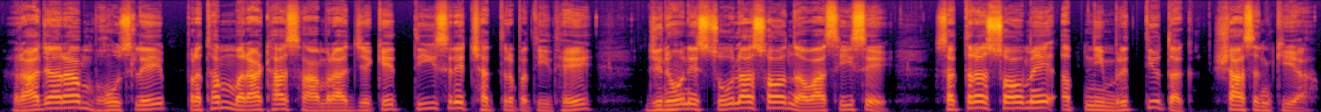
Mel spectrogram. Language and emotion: Hindi, neutral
